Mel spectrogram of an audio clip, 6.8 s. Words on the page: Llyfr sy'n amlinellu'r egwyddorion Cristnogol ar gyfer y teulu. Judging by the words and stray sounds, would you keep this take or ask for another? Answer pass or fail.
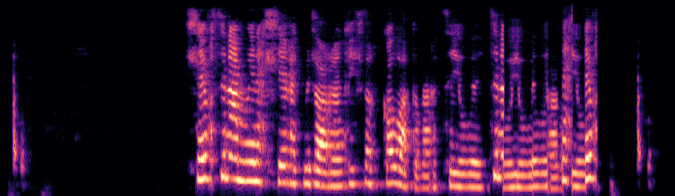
fail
